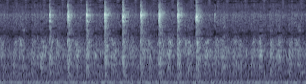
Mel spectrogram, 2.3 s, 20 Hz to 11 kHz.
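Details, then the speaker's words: Stone-cold BMW E30 M20B25 just jump-started, idling: sharp light tick about eight per second, then stops; valves sound equally quiet, owner suspects a piston or bottom end, unconfirmed. "I don't know what that noise could be, but it sounds like it's coming from a piston, like, I don't know."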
